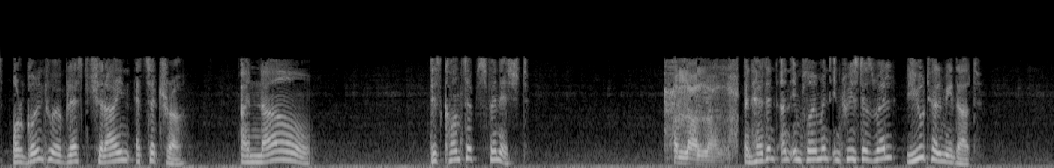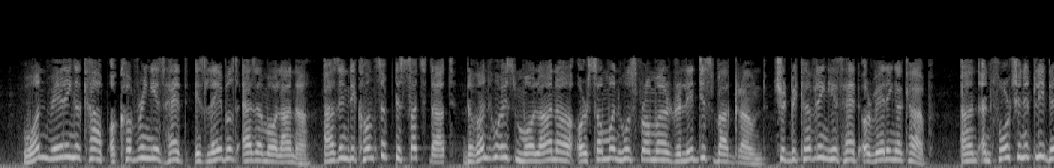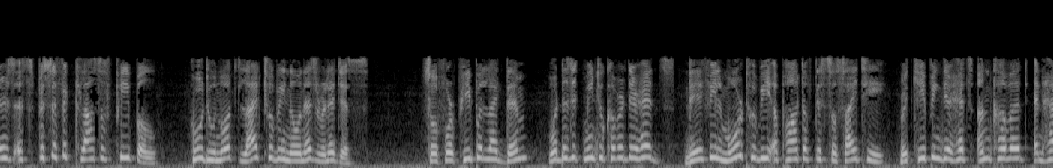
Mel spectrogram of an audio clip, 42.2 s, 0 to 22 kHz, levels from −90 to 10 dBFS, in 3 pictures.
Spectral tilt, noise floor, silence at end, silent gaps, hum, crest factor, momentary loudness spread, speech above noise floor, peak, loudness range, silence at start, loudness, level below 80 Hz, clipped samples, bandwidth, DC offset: -11 dB/octave; -48 dBFS; 0 s; none; none; 14 dB; 6 LU; 25 dB; -10 dBFS; 4 LU; 0 s; -24 LUFS; -50 dBFS; under 0.1%; 5.6 kHz; under 0.1%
